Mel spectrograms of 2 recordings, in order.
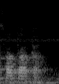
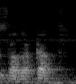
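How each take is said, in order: First: The word ends on a vowel, no t. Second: The word ends with a final t sound. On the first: The speaker calls it wrong. "que vous prononcez mal en disant sadaka" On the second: The speaker calls it right. "Ce que vous connaissez mieux sous le nom de sadakat"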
